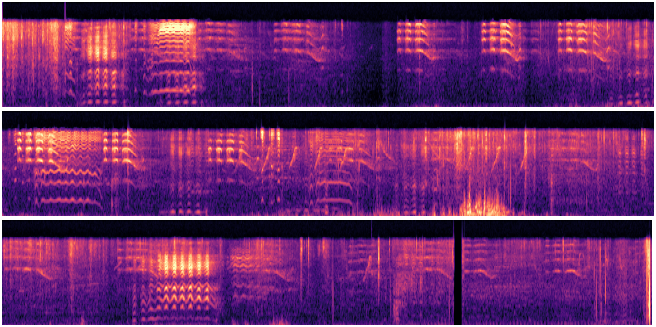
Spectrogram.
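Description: Goat kids bleating: many short, quavering calls, some high and some lower, coming thick in the first half and again about twenty seconds in. About halfway through, a brief low rumble is the loudest sound.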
